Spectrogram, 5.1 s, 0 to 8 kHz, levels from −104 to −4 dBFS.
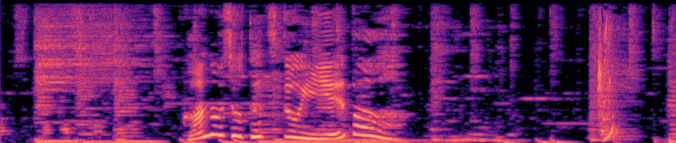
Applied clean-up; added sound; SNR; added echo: classical method Wiener filter.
